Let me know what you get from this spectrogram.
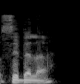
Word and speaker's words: Cibola: So, the seven cities of gold primarily were also known as the seven cities of Cibola, or Cibola, if, you know, just for proper pronunciation,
